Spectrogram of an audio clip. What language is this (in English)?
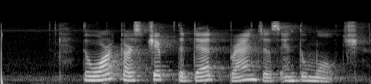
Javanese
